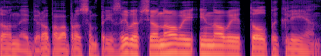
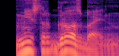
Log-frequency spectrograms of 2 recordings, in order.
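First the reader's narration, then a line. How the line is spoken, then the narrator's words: Thoughtful speech. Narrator (Russian): задумчиво заговорил Слейд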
